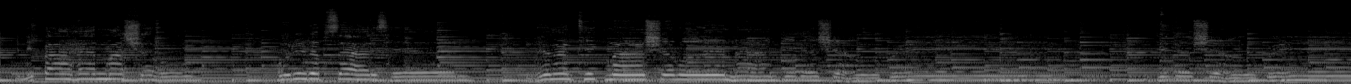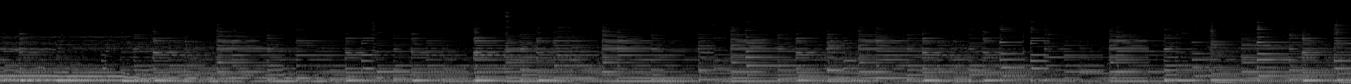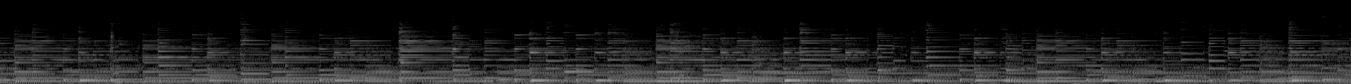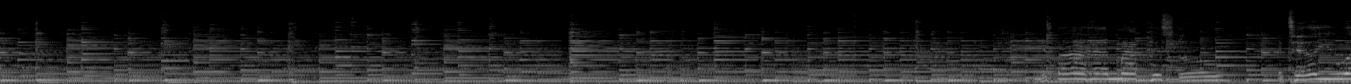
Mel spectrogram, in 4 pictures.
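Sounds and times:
acoustic blues guitar: 0.0s - 54.0s.

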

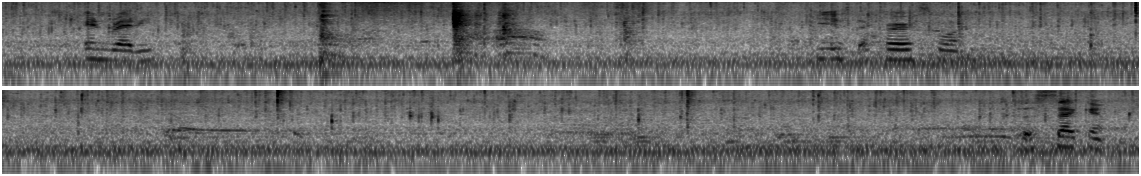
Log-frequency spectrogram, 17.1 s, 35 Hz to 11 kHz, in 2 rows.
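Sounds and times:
fish sizzling in hot oil: 0.0s - 17.0s
oil crackling and popping: 0.0s - 17.0s.

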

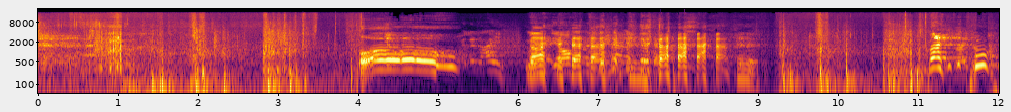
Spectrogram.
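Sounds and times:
thuds on tumbling track: 1.3s - 4.0s, 9.2s - 12.0s
heavy landing thud on mat: 1.4s - 4.0s, 9.2s - 11.8s.

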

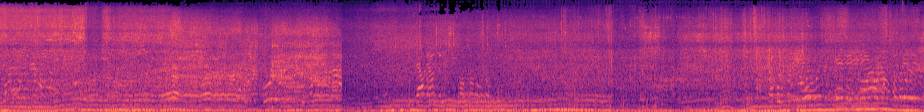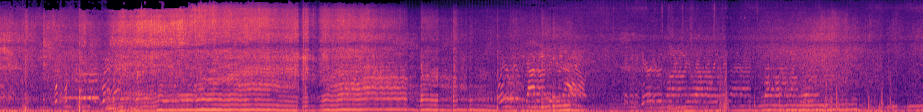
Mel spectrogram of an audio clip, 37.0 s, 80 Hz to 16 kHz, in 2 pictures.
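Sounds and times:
pickup truck engines racing: 0.0s - 36.9s.

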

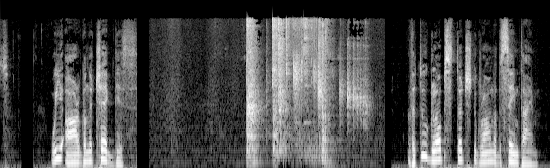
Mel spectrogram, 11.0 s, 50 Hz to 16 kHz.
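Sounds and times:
objects bouncing and rattling: 4.9s - 7.6s
globes clattering on floor: 5.3s - 7.5s.

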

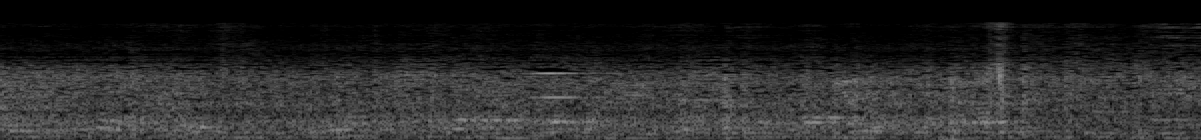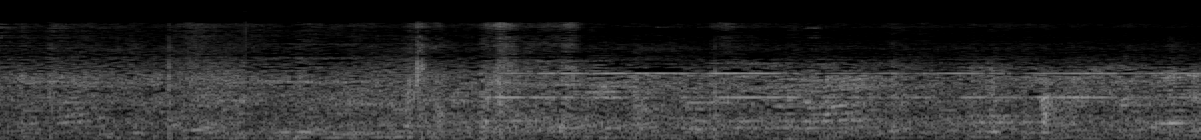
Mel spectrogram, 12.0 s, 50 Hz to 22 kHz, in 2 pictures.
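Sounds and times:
indistinct chatter of many people: 0.0s - 12.0s.

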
